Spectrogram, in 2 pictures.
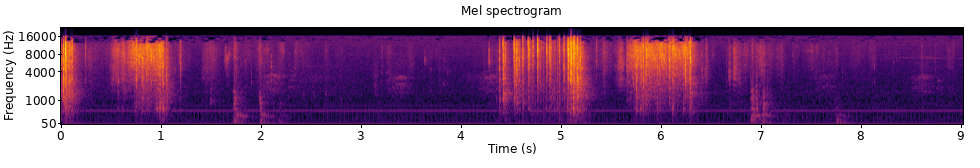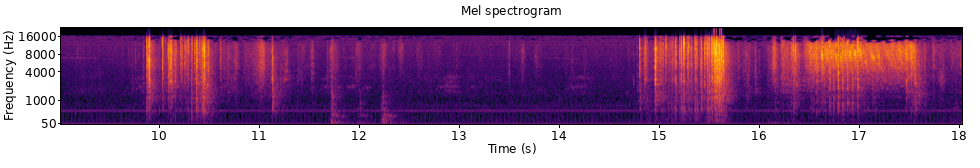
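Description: A deck of tarot cards shuffled in several quick, crisp riffling bursts, separated by short quiet pauses, with a few soft taps and slides of cards in between and no talking, while a card is drawn for a Capricorn money reading.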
